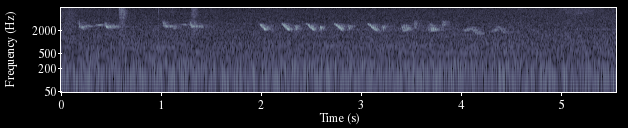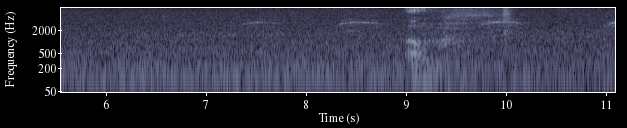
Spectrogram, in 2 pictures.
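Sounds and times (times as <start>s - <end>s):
low mechanical hum: 0.0s - 11.0s
songbird chirping: 0.1s - 4.7s.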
